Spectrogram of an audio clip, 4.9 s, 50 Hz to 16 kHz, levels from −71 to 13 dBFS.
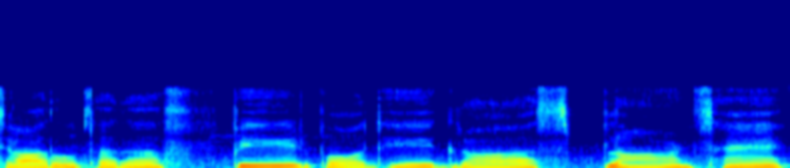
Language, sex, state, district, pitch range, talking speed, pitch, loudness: Hindi, female, Chandigarh, Chandigarh, 175-195 Hz, 85 wpm, 185 Hz, -15 LUFS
